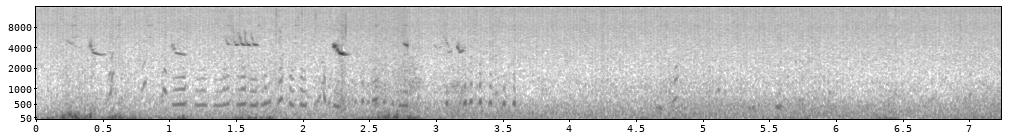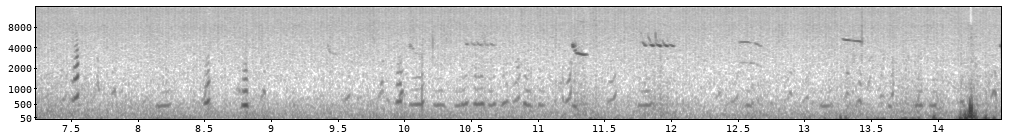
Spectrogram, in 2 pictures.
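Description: Quail cluck and chirp softly.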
